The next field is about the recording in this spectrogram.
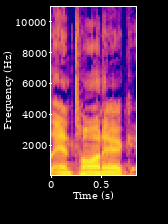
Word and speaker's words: Antonik: I've been called Antonik, Antoniak, Ananook. That's my favorite one.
